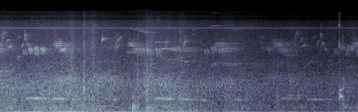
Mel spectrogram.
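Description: Birds chirping now and then over a low outdoor rumble, the sound fading down near the end.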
